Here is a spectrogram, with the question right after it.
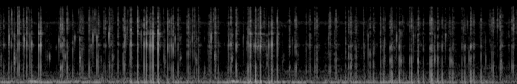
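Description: A small white plastic bottle is shaken vigorously by hand close to the microphone, producing a dense, continuous rattle of sharp, bright clicks with no pauses. A steady low hum runs underneath the rattling.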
